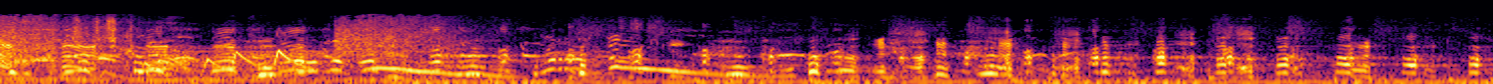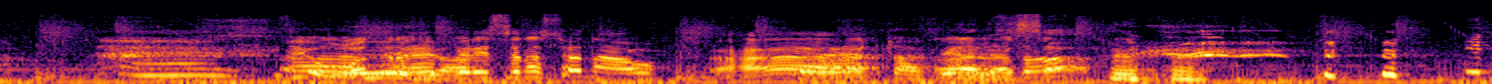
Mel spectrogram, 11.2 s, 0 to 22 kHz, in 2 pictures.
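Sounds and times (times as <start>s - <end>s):
whip cracks: 0.0s - 1.9s
laughter: 0.0s - 7.3s, 9.2s - 11.0s
speech: 7.4s - 10.2s.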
